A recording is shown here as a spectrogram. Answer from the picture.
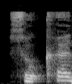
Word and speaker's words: sukha: The K is the second letter in the K varga, so it has to be a K class of consonant, so it has to be aspirated.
